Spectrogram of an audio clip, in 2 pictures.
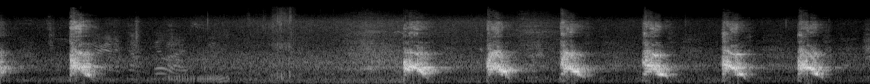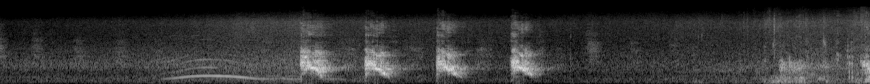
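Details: A female pit bull in a backyard keeps barking while people play with a giant bubble maker; sharp single barks repeat roughly every second in runs, with a pause in the middle and voices heard faintly.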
